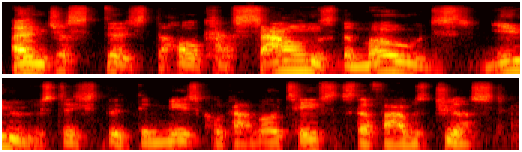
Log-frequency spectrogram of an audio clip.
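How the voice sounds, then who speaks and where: A man's voice: mid-range voice, moderate pace, slightly rough. A middle-aged man with a northern English accent, a guest chatting casually on a video call, hesitant with many fillers and restarts. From Scotland. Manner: hesitant, lots of fillers and restarts, soft laughs. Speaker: guest musician. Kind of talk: casual interview chat.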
